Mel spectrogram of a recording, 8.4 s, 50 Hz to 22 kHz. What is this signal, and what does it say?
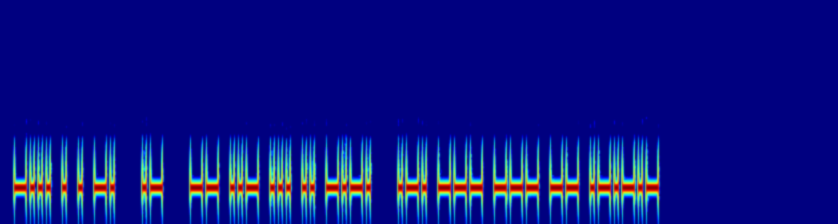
Morse code, heard as a keyed tone, about 30 wpm, 700 Hz. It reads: BEEN A MUSIC ROOM.
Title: Sentences from Top 700 Words 30wpm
